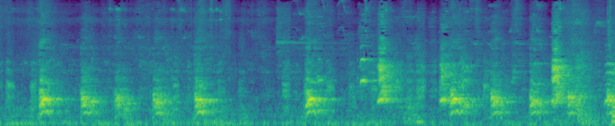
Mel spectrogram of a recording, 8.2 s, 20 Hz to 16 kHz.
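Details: Loki and Siro, a Rottweiler pair being bred with puppies hoped for in 2021, let out repeated sharp yelps and whiny barks roughly every second or two during mating, with quieter gaps between them.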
